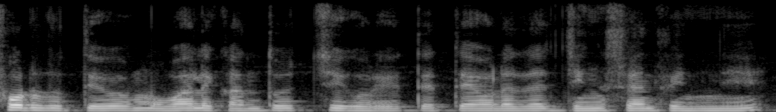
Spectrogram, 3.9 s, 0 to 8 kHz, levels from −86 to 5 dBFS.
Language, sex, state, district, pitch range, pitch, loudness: Chakma, male, Tripura, Dhalai, 140-155 Hz, 145 Hz, -23 LUFS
